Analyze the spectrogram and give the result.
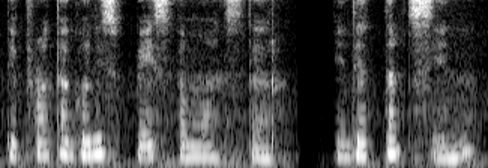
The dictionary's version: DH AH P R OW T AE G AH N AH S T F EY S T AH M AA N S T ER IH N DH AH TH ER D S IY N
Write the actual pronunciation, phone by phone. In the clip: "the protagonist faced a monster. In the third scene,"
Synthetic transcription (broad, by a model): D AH P R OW T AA G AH N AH S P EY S AH M AA N S T ER IH N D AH T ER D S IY N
